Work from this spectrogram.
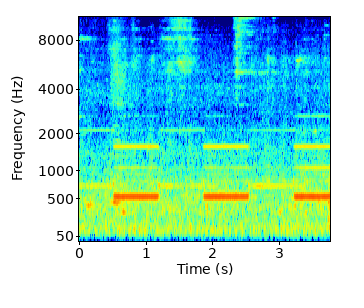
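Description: Freight train carrying coal with no passenger cars, passing near Lahat on the way to Palembang; loud steady rumble with three repeated long horn blasts evenly spaced, no talking.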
